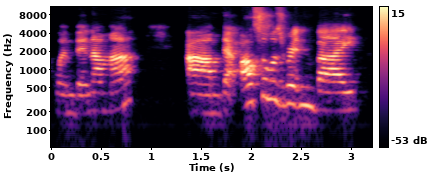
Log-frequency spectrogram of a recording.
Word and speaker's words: Nama: Cuembe, Cuembe, Nama, N-A-M-A, Nama, which is basically nada más, but in Puerto Rican Spanish, we like to cut syllables at the end, so it's Cuembe, Cuembe, Nama, that's the coro.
